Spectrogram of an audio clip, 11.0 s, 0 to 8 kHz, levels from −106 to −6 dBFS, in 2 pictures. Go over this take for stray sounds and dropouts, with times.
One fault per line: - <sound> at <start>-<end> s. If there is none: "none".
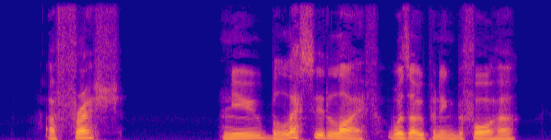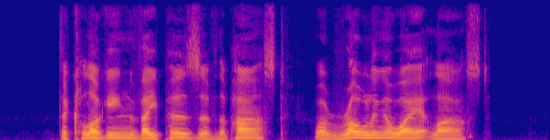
none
